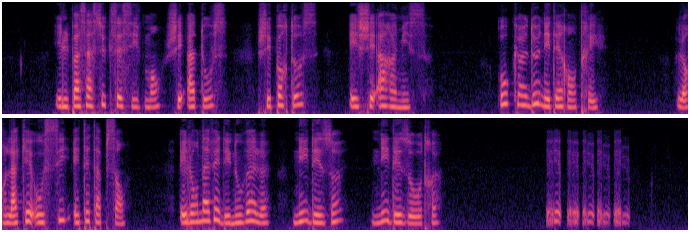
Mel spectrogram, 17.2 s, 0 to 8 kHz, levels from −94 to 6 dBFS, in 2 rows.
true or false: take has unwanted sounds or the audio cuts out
true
